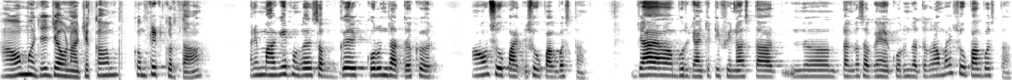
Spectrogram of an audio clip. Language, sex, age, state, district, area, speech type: Goan Konkani, female, 45-60, Goa, Salcete, urban, spontaneous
